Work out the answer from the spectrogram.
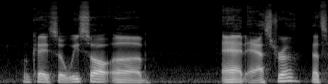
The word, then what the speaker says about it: Ad Astra: ] beer okay so we saw uh Ad Astra that's how it's pronounced right yes okay with a Brad Pit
